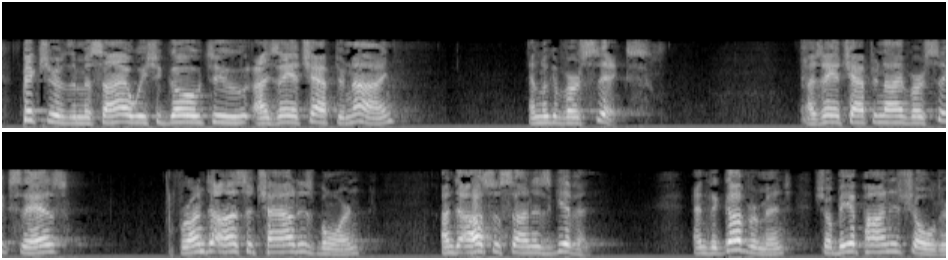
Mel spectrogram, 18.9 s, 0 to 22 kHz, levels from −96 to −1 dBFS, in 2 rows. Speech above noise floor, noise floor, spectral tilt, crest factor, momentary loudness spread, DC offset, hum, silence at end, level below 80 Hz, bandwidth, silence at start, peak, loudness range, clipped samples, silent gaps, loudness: 35 dB; -56 dBFS; -4 dB/octave; 20 dB; 13 LU; under 0.1%; none; 0 s; -54 dBFS; 6.4 kHz; 0.2 s; -4 dBFS; 6 LU; under 0.1%; none; -21 LUFS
